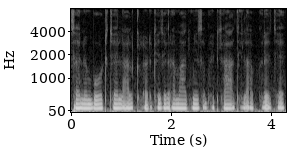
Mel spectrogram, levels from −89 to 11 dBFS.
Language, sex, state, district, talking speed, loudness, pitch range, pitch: Maithili, male, Bihar, Katihar, 250 wpm, -15 LUFS, 120-130 Hz, 125 Hz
